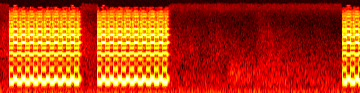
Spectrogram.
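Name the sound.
telephone ringing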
